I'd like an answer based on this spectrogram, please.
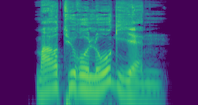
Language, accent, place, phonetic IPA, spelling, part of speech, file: German, Germany, Berlin, [maʁtyʁoˈloːɡi̯ən], Martyrologien, noun, De-Martyrologien.ogg
- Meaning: plural of Martyrologium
